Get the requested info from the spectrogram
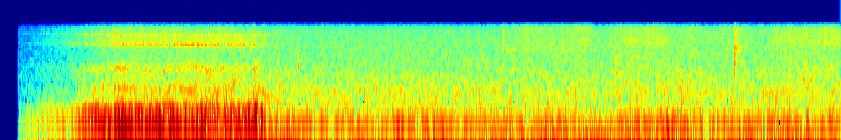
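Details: Sleeping dog snoring: a loud low rattling snore at the start, then quieter steady breathing noise in a small room.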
